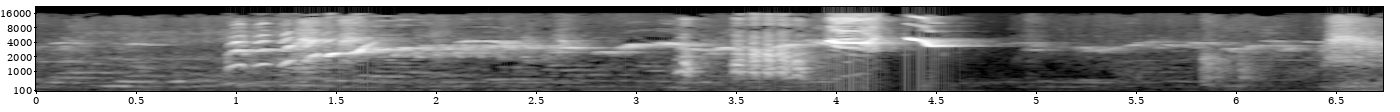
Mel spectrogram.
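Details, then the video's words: Oriental magpie-robin in persistent, lively song showing its whole repertoire: sharp rising whistles, long sustained high notes and quick bright flourishes, with short pauses between phrases. "KACER NGOTOT GACOR FULL BONGKAR MATERI"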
